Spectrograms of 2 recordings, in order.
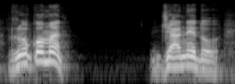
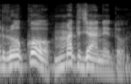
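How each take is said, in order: First: रोको मत joined, long pause, then जाने दो; a clear comma break between मत and जाने; pause after मत. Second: रोको set apart, then मत जाने दो together; a clear comma break between रोको and मत; pause after रोको. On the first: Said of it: "दूसरा अर्थ क्या निकलेगा". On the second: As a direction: say रोको slowly, pause, then run मत जाने दो as one phrase. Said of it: "हल्का कॉमा लगा है". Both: Shown as a demonstration.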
